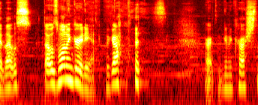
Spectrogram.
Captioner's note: laughs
